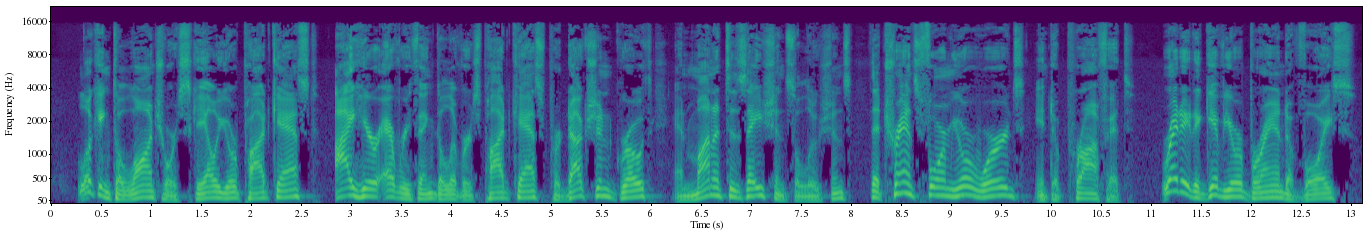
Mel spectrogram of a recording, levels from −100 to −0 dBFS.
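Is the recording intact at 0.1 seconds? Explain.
No. From 0.07 to 0.14 s there is a brief echo leak: a faint, delayed copy of the speech, trailing it by 245 ms and sitting very low, around 40 dB below the direct sound. The likely cause is a far end playing the call on a loudspeaker whose echo canceller let some of the microphone pickup through. On a spectrogram it shows as a weak, time-shifted ghost of the speech harmonics; the waveform barely changes.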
